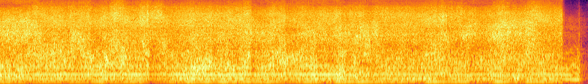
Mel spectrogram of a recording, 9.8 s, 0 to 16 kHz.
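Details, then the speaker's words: Kolner KHPW 2700IFR electric pressure washer with rotary dirt-blaster nozzle rinsing a mat: loud steady water hiss over an even motor hum, cutting off cleanly; quiet, spraying normally. "Это, получается, грязевая фреза стоит. Я думаю, слышно, надеюсь, что слышно. Мойка не шумная."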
